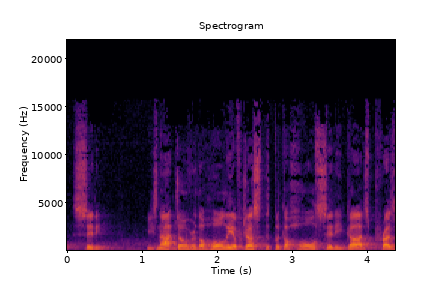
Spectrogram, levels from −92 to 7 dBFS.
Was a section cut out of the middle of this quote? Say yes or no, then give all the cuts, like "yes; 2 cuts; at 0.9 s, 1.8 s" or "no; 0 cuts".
yes; 3 cuts; at 1.4 s, 2.3 s, 2.7 s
